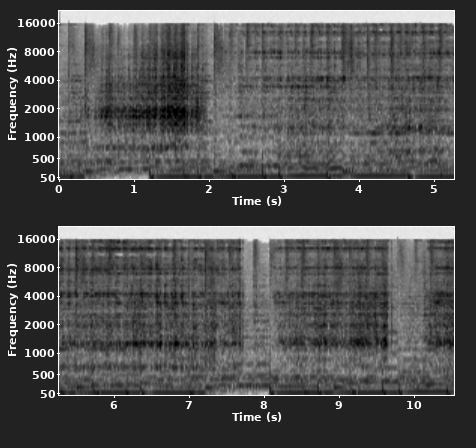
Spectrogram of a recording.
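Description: Background music with a steady bass line, over a Ryobi bench grinder running with its wheel grinding dripped glaze off the foot of a ceramic mug.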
